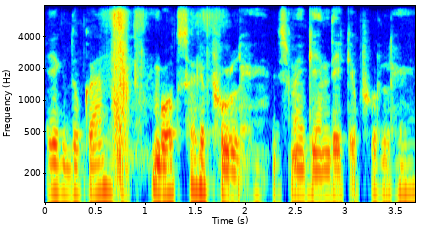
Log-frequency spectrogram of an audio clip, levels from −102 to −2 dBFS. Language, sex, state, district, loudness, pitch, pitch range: Hindi, male, Chhattisgarh, Raigarh, -26 LUFS, 120 Hz, 110-125 Hz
